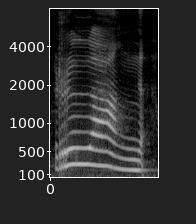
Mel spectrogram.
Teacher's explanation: And then the vowel is สระเอือ So สระเอือ see 3 letters นะคะ and it's how to say complex vowel has two vowel sounds and and so เอือนะคะ therefore this word is pronounced เรื่อง with งองู ending consonant falling tone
